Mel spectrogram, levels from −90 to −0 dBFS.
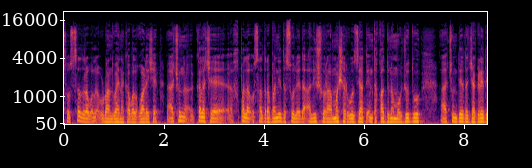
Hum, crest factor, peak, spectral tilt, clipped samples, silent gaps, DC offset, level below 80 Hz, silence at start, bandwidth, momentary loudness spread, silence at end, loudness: none; 14 dB; -8 dBFS; -6.5 dB/octave; under 0.1%; none; under 0.1%; -44 dBFS; 0 s; 16 kHz; 6 LU; 0 s; -24 LUFS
